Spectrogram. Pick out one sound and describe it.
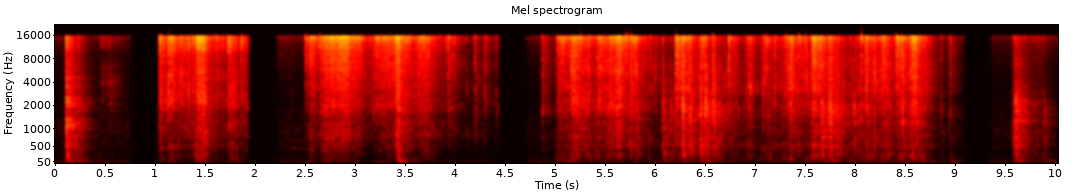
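A plastic wrapper crinkles and rustles close by.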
